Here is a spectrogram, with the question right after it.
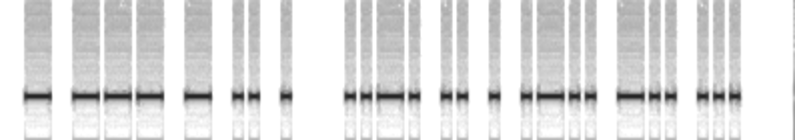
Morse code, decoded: TOTIE FIELDS

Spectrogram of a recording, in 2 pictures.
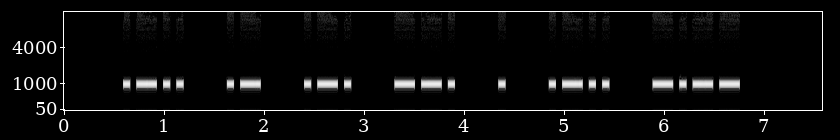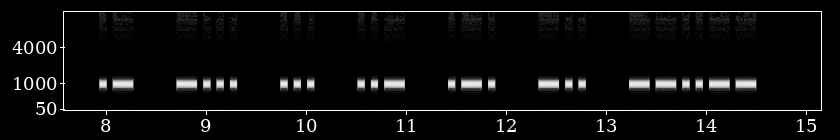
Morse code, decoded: LARGELY ABSURD,

